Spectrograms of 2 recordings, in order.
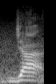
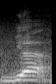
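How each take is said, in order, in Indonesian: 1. Bunyi j lembut, lidah tidak terangkat. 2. Bunyi j keras, lidah terangkat. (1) "bukan ja" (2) "berusaha diangkat"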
